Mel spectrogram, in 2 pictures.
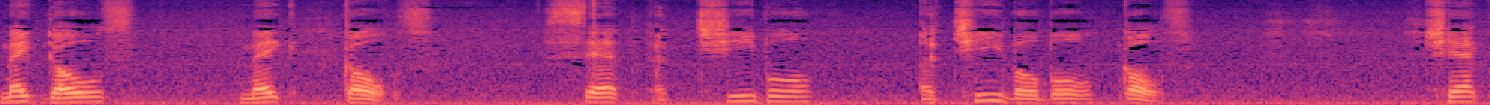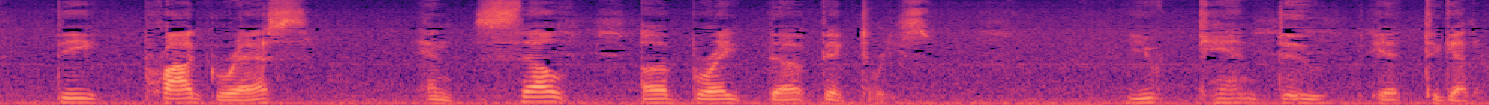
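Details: Adult male with aphasia who finds, orders and produces each word with great effort, and who could not talk at all eight weeks earlier: aphasia.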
